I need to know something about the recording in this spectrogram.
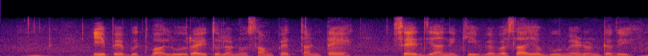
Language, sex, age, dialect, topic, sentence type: Telugu, female, 18-24, Southern, agriculture, statement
